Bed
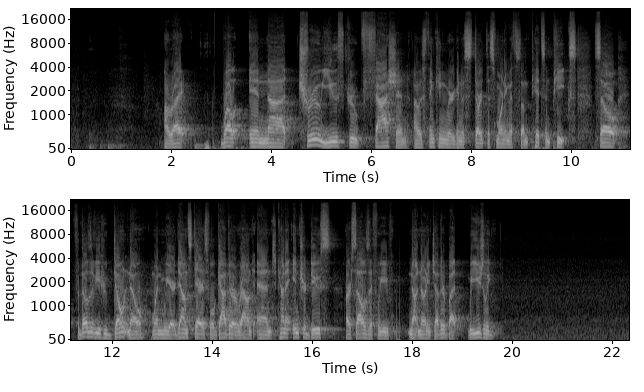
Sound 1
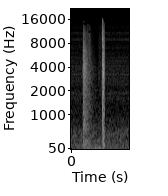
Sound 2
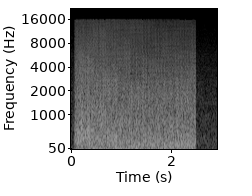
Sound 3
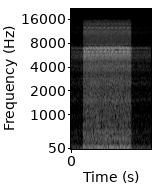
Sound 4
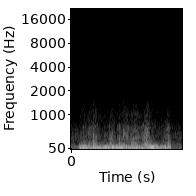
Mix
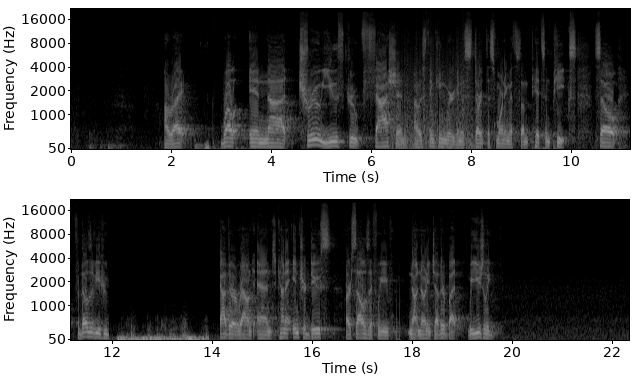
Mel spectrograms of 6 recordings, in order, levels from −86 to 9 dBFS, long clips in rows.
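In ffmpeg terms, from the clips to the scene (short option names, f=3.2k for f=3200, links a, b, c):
-filter_complex "[4:a]asplit=2[a][b];[0:a]volume=-10dB[c];[a]aeval=exprs='(mod(42.2*val(0)+1,2)-1)/42.2':c=same[d];[c]asplit=2[e][f];[e]atrim=end=11.944[g];[b]atrim=end=2.23,asetpts=PTS-STARTPTS,volume=-13dB[h];[f]atrim=start=14.166[i];[d]atrim=end=2.23,asetpts=PTS-STARTPTS,volume=-14dB,afade=t=in:d=0.004:c=hsin,afade=t=out:st=2.226:d=0.004:c=hsin,adelay=6220[j];[g][h]acrossfade=d=0.004:c1=hsin:c2=hsin[k];[k][i]acrossfade=d=0.004:c1=hsin:c2=hsin[l];[l][j]amix=inputs=2:normalize=0"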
